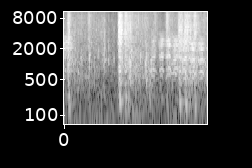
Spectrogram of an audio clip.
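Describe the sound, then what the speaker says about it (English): Sheep bleating in Minecraft, a few short overlapping bleats from a flock at close range, fairly loud and steady across the moment with no talk over them. "It's a sheep parade."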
